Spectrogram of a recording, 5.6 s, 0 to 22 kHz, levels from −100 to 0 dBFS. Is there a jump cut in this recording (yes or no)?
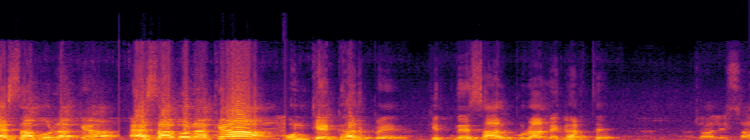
yes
